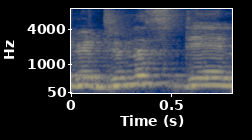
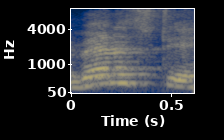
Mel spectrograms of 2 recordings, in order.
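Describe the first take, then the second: First: The d sound is clearly pronounced. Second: The d sound is left out. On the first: The speaker calls it wrong. "ये वेडनेसडे नहीं है" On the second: The speaker calls it right. "फिर ये वेनसडे है"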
